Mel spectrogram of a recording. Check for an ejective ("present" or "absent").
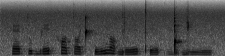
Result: present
